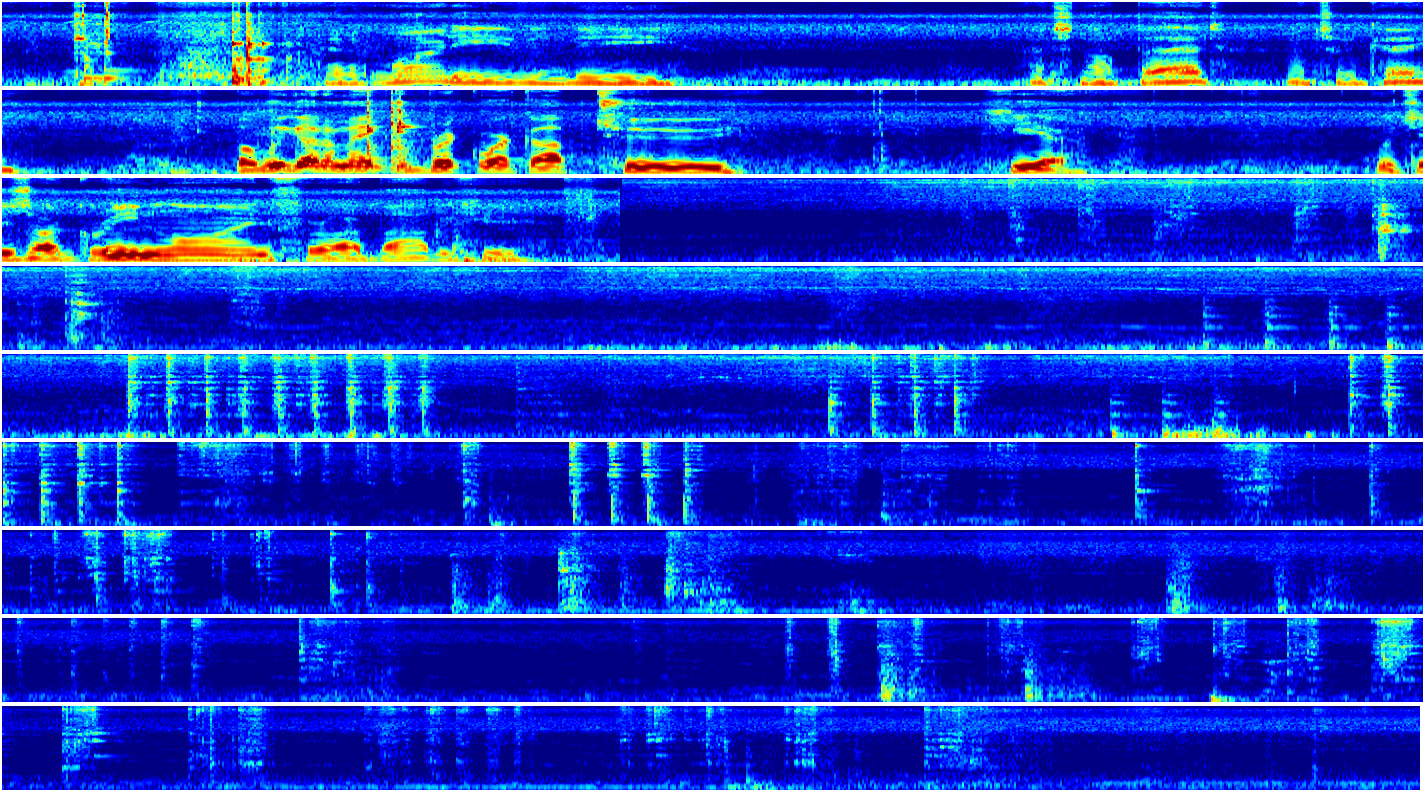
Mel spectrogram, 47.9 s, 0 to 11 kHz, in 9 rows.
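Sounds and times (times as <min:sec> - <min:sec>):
trowel scraping mortar: 0:14.4 - 0:17.0, 0:24.5 - 0:33.5, 0:37.4 - 0:38.8, 0:40.2 - 0:46.6.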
